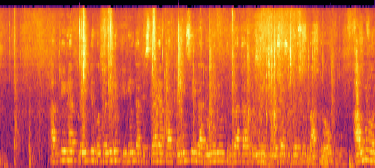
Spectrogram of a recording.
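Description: A middle-aged woman reads aloud calmly and clearly.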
